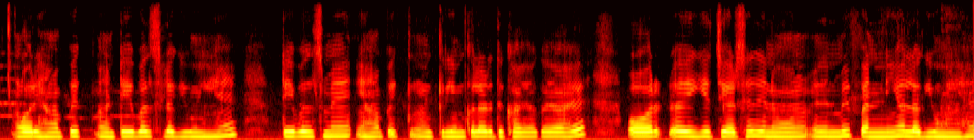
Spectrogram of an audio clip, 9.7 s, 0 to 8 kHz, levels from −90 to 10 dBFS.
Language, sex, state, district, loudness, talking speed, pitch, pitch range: Hindi, female, Rajasthan, Churu, -15 LUFS, 140 wpm, 260 Hz, 250-270 Hz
